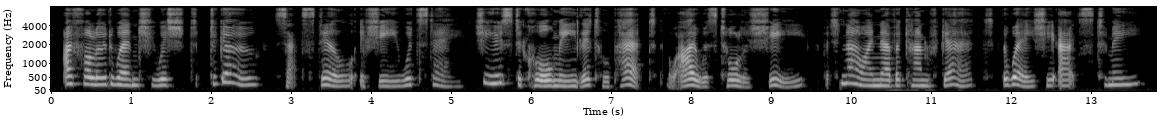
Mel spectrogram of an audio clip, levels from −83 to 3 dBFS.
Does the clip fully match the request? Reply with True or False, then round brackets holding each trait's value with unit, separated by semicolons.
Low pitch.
False (215 Hz)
